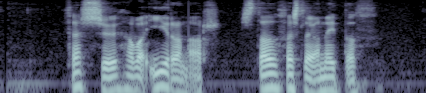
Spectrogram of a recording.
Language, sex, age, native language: Icelandic, male, 20-29, Icelandic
